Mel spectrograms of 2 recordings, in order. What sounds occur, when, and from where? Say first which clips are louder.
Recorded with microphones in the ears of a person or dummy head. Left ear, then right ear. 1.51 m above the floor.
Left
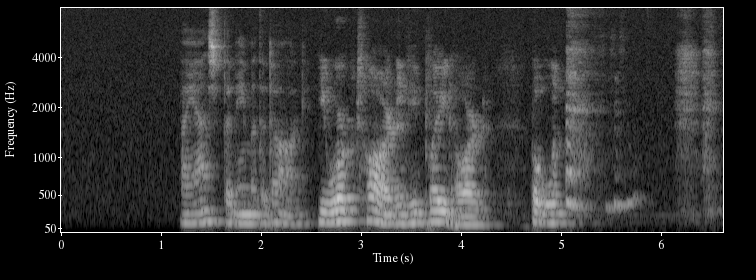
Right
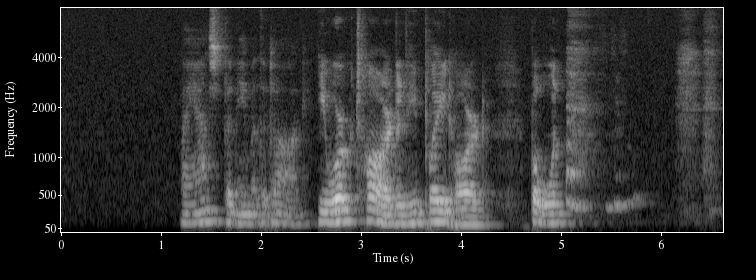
1.2 s a man speaking: left 5 dB; 80° left, 2 m
2.6 s a man speaking: right 2 dB; 75° right (ahead or behind), 0.8 m
5.0 s a giggle: left 4 dB; 50° left (ahead or behind), 1.7 m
